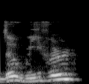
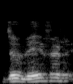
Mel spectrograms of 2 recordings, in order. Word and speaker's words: de Wever: I'm de Wever, that's how you pronounce it, de Wever in Dutch.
